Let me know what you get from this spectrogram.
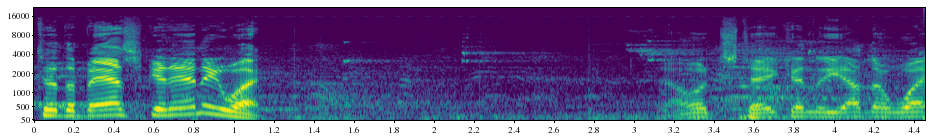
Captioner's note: yelling; shoes squeaking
